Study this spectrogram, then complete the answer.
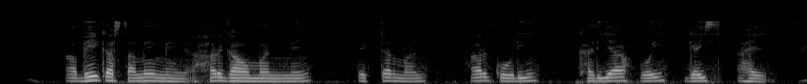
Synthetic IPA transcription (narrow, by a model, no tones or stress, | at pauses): ɐbʱikəɾsəməjmẽhɐɾɡãːwmənmẽ | ʈeːk̚ʈəɾmən | hɐɾkoːɾi | kʰəɾijaɦoːiɡəisɦɛː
